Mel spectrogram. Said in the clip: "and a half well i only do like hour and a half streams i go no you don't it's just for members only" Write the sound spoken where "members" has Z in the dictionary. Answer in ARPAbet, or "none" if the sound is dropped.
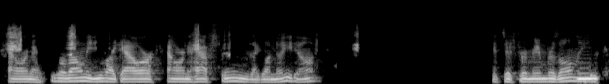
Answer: Z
